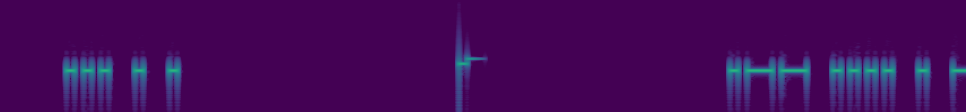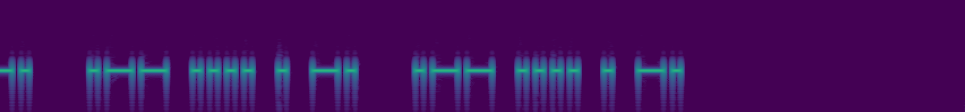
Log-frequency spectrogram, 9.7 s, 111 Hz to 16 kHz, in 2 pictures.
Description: Morse code, heard as a keyed tone, about 28 wpm, 700 Hz. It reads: SEE WHEN WHEN WHEN
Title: Top 100 Words Repeated 28wpm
